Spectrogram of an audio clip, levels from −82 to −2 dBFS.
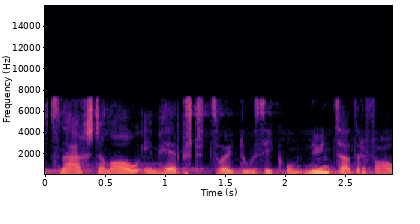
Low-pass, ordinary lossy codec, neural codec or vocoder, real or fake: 7.2 kHz; none; none; real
